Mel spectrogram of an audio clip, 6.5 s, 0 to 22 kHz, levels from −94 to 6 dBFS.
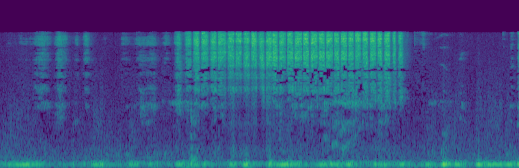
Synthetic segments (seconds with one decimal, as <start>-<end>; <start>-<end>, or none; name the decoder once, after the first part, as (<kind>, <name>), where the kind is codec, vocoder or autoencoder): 2.8-3.4 (codec, SNAC)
